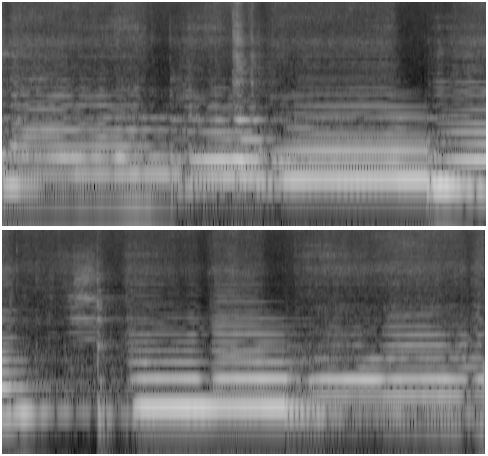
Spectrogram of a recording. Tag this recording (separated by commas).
Music, Musical instrument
